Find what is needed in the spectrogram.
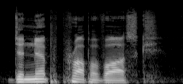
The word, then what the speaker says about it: Dnipropetrovsk: Yeah, it's called Dnipropetrovsk.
